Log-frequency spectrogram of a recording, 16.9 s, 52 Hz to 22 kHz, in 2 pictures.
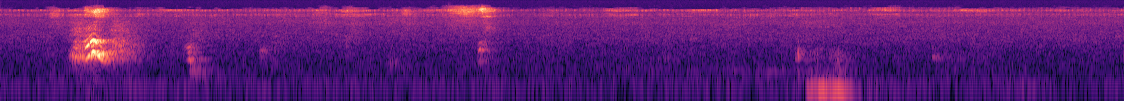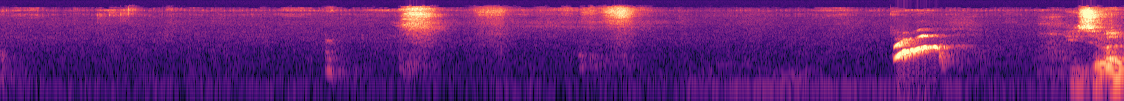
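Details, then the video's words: Five-day-old Labrador Retriever puppies, a litter of five males and three females born October 15, 2023 to the mother Belle, indoors on a puppy cam: brief high squeaks early on, long quiet stretches with soft shuffling, then a rising whining squeal near the end. "5 Day Old Labrador Puppies"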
